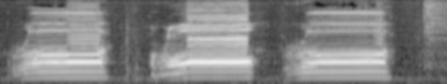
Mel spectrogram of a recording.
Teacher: Raise the back of the tongue. Make it heavy.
